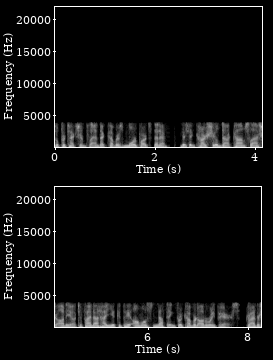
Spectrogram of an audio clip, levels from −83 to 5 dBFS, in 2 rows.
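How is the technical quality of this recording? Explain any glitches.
The technical quality is poor. The whole recording is heavily coloured by a low-rate codec, and one dropout occurs early on.

Throughout, the speech carries G.723.1 codec damage. Nothing above 4 kHz survives, so the voice is muffled. The slow-updating voice model leaves it hoarse, with smeared consonants. The heavy degradation fits a 6.3 kbit/s setting.

From 2.24 to 2.42 s, just after "covers more parts than", there is VoIP packet loss concealed by the speech codec. About 150 ms went missing, which points to five lost frames. The decoder repeated its last pitch and filter while fading the gain. That leaves a fading smear, muted from the third lost frame, that stays weak briefly afterwards.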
